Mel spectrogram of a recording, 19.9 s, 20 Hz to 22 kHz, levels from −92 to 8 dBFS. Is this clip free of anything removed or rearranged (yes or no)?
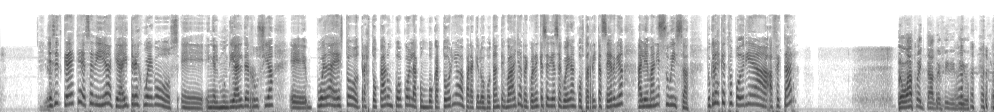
no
